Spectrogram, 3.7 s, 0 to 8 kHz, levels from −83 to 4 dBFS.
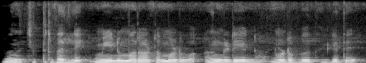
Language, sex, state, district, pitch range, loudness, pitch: Kannada, male, Karnataka, Koppal, 150-165 Hz, -13 LUFS, 160 Hz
